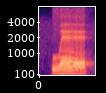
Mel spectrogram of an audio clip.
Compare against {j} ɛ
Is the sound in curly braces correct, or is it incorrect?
incorrect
